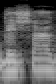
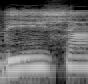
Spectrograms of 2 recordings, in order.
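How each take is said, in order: First: The first vowel is short. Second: The first vowel is drawn out long. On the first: The speaker calls it right. "ई की मात्रा कम समय के लिए" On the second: The speaker calls it wrong. "दिशा नहीं है"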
